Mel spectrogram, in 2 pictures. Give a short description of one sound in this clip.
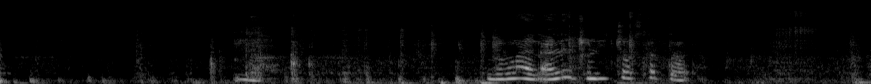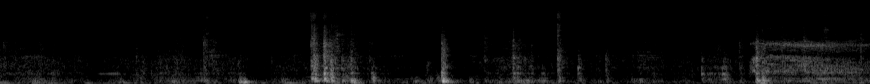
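Fabric rustles as clothes are handled and moved.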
